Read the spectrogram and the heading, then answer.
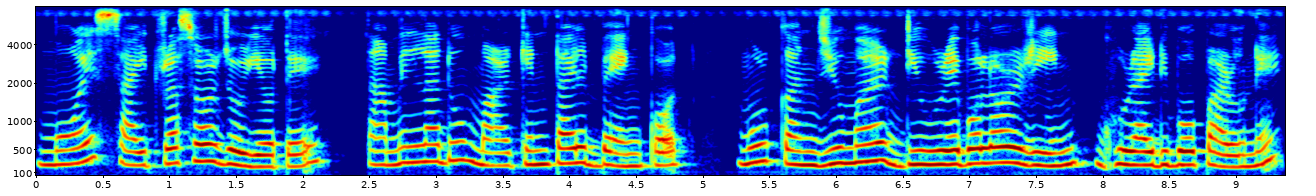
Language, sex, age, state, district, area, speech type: Assamese, female, 45-60, Assam, Sonitpur, rural, read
